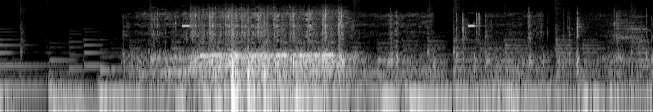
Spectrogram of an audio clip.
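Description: A sewing machine stitches a sweatshirt shoulder seam, with a backstitch at the start, running in a fast, steady mechanical burst for a few seconds close by before slowing down.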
